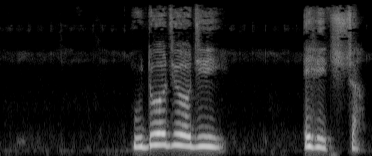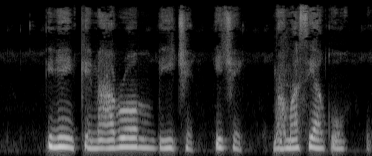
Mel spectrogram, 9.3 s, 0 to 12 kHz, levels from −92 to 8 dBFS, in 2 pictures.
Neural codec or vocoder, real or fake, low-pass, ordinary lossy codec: codec, 24 kHz, 0.9 kbps, WavTokenizer, small release; fake; 10.8 kHz; MP3, 48 kbps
